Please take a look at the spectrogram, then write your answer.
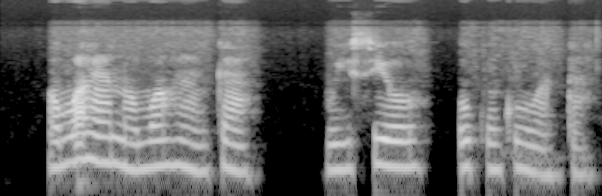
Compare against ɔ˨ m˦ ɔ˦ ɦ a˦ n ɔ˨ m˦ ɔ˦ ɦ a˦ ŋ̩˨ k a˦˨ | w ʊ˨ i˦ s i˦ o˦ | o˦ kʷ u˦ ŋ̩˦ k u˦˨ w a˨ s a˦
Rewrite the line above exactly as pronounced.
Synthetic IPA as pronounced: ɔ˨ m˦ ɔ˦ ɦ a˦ n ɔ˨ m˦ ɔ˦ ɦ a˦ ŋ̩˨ k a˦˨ | b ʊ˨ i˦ s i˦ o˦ | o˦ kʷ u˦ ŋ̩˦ k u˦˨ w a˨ t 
